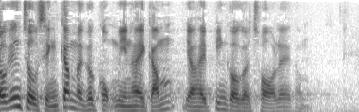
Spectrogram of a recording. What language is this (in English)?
Cantonese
